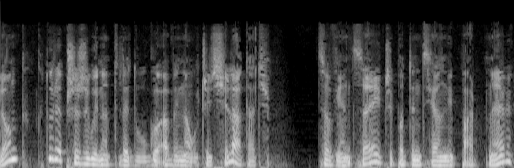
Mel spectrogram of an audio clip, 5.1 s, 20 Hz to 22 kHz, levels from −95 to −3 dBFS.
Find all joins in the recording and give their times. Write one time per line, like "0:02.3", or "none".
0:03.8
